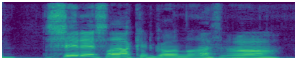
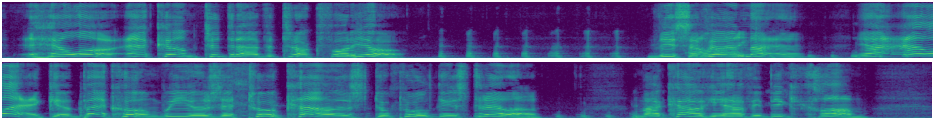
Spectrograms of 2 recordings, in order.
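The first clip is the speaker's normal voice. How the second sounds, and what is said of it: Borat-style foreign accent. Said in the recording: “I'm already having difficult times not doing Borat accents”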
